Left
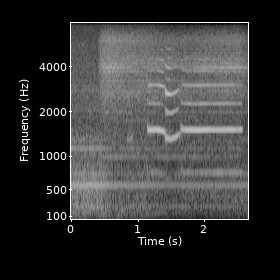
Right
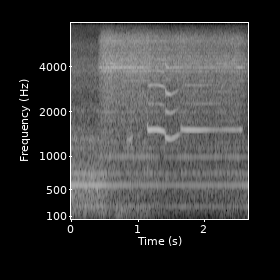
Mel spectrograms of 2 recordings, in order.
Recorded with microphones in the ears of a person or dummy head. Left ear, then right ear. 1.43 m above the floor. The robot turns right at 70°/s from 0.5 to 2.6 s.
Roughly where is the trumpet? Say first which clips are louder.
Right 1 dB; ahead right.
